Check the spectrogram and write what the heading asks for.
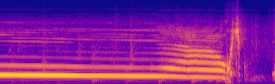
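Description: A long, held vocal 'aaah', one steady voice-like note that dips slightly in pitch near the end and stops abruptly about three and a half seconds in.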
